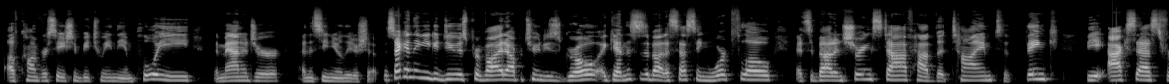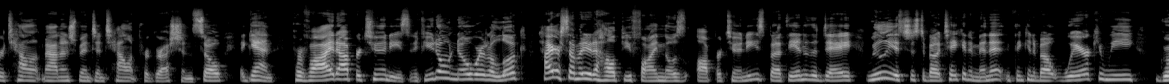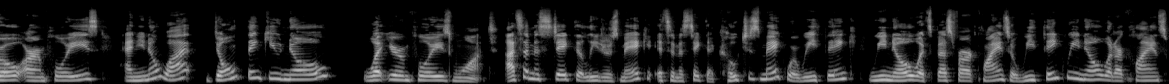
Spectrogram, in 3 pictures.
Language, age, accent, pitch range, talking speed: English, 40-59, American, 170-230 Hz, 220 wpm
